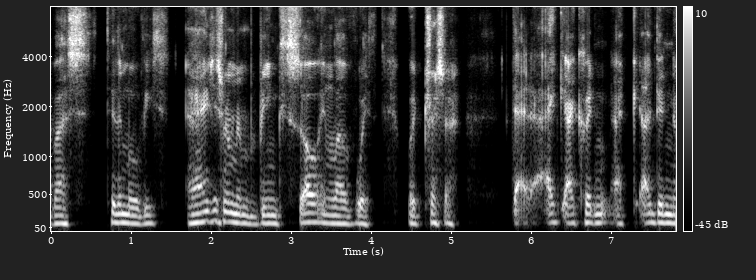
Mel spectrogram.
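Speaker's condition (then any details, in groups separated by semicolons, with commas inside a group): Cerebral palsy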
